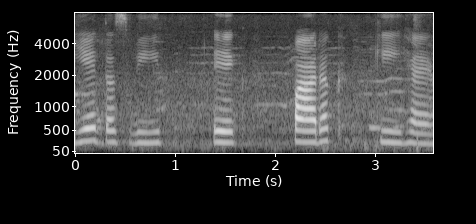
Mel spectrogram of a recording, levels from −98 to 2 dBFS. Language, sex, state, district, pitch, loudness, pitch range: Hindi, female, Haryana, Jhajjar, 240 Hz, -20 LUFS, 230-260 Hz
